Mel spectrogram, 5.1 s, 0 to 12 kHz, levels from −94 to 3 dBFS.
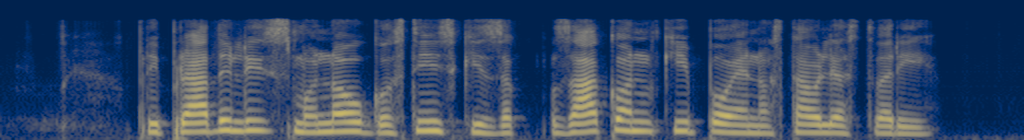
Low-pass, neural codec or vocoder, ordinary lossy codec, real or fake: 7.2 kHz; codec, 16 kHz, 4 kbps, X-Codec, HuBERT features, trained on LibriSpeech; none; fake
